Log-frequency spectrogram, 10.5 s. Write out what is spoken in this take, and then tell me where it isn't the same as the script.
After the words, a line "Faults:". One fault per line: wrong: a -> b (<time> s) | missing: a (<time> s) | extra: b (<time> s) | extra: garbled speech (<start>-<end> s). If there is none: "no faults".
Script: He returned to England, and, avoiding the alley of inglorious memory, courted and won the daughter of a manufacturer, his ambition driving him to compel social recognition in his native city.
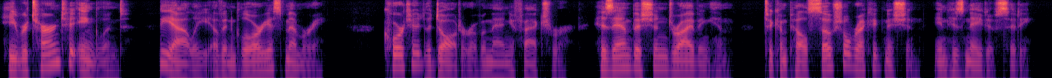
He returned to England, the alley of inglorious memory, courted the daughter of a manufacturer, his ambition driving him to compel social recognition in his native city.
Faults:
missing: and avoiding (1.3 s)
missing: and won (4.3 s)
